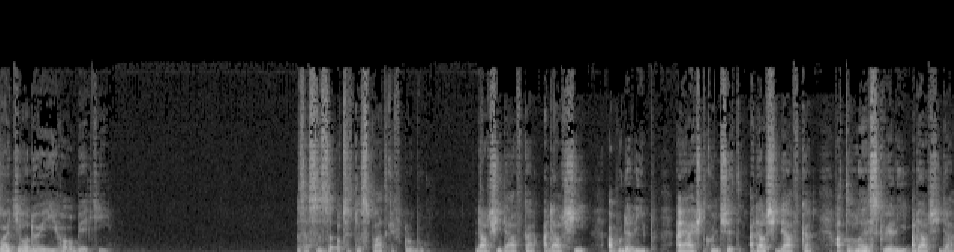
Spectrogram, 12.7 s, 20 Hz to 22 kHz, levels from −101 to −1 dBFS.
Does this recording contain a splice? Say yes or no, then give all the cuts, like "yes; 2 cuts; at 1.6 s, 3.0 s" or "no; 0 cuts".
yes; 1 cut; at 9.4 s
